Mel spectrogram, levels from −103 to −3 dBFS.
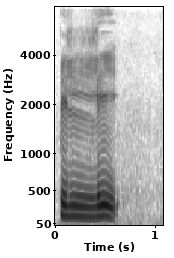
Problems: none marked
